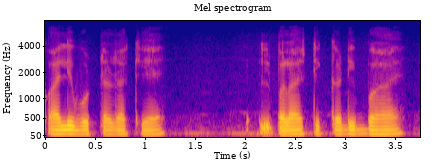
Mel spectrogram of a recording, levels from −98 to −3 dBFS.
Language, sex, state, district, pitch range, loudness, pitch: Hindi, male, Uttar Pradesh, Shamli, 100-110 Hz, -18 LUFS, 100 Hz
